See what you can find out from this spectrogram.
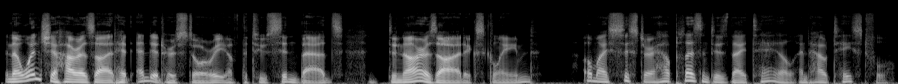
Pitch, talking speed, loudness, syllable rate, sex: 105 Hz, 160 wpm, -20 LUFS, 4.7 syllables/s, male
